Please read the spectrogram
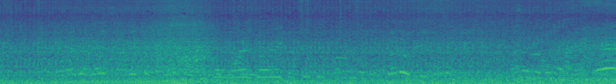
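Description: Several people's voices talking and calling out over a steady low rumble, the voices growing clearer in the second half.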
